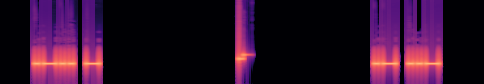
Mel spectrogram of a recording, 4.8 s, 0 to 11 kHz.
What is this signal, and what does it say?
Morse code, heard as a keyed tone, about 28 wpm, 700 Hz. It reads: LT AU
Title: Top Two Letter Combinations in Words 28wpm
